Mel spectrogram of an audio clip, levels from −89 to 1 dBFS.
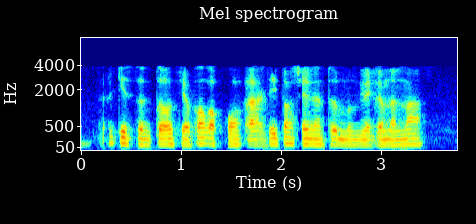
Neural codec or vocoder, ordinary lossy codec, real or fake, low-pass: codec, 24 kHz, 1 kbps, SNAC; AAC, 16 kbps; fake; 7.2 kHz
